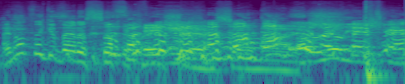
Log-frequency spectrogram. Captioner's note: laughing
